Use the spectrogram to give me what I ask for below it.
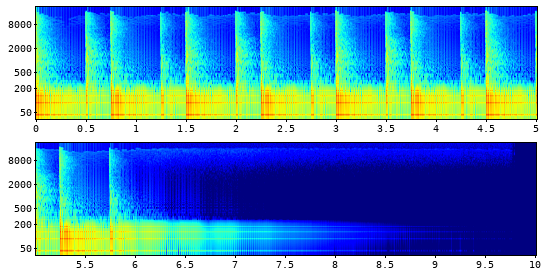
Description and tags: Cross-beat for practice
